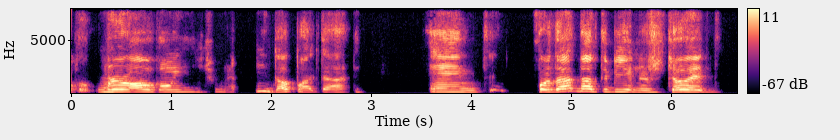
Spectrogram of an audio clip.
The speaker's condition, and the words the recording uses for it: Cerebral palsy. And I am grateful every day that I'm able to say something and actually speak my experience and actually talk about what I love and express myself.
